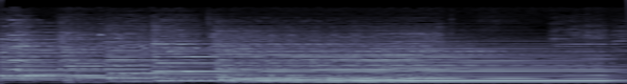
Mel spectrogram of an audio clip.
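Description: Violin and stage piano playing together live. About a second and a half in, they settle onto a long held note over a sustained low bass.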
